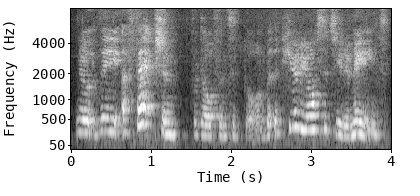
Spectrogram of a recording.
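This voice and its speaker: A woman performing a dry, deadpan stand-up set on a theatre stage, recorded in an echoey room. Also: a little high, a little fast, a little hiss or hum. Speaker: stand-up comedian and host. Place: theatre stage before a live audience. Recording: echoey theatre, mic at a distance.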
